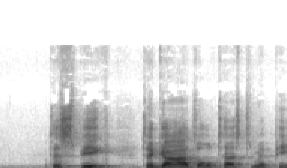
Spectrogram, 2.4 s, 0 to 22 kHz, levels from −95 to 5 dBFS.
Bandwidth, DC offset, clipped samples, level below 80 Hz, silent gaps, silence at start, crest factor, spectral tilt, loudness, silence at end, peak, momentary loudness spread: 9.6 kHz; under 0.1%; under 0.1%; -60 dBFS; none; 0.45 s; 16 dB; -5.5 dB/octave; -18 LUFS; 0 s; -2 dBFS; 12 LU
